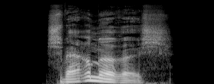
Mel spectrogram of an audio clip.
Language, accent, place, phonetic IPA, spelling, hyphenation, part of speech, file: German, Germany, Berlin, [ˈʃvɛʁməʁɪʃ], schwärmerisch, schwär‧me‧risch, adjective, De-schwärmerisch.ogg
- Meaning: 1. enthusiastic 2. infatuated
